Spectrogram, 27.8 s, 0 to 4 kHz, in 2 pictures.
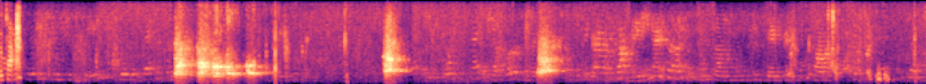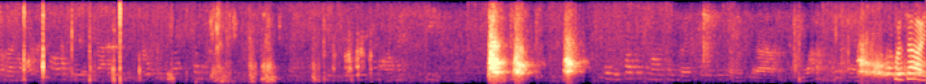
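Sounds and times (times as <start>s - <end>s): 
speech: 0.0s - 0.4s, 27.5s - 27.7s
female dog barking: 2.6s - 4.1s, 5.8s - 6.2s, 8.0s - 8.5s, 21.2s - 22.8s, 26.8s - 27.5s.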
